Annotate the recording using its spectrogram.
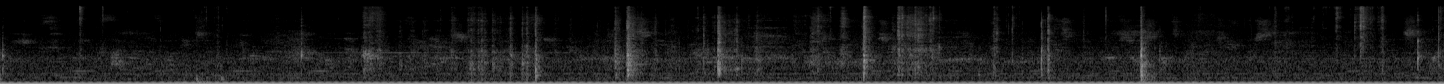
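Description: Steady low hum with sparse, irregular sharp ticks and pops as a skillet of shrimp in butter is brought back up to frying heat.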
